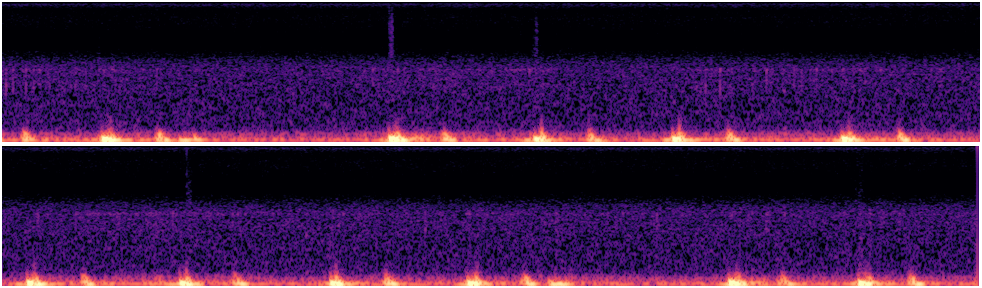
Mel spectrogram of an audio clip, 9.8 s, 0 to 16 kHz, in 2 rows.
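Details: Resting heartbeat recorded at Erb's point while sitting at a desk: paired sounds roughly 75 a minute, uneven spacing, occasional pauses; irregular rhythm with skipped beats.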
